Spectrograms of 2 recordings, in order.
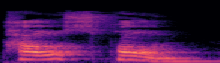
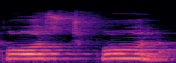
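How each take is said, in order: First: The t sound is silent. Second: The t sound is pronounced. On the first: The speaker calls it right. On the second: The speaker calls it wrong.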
